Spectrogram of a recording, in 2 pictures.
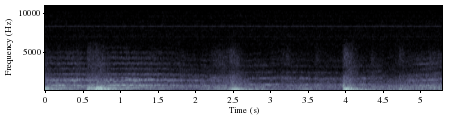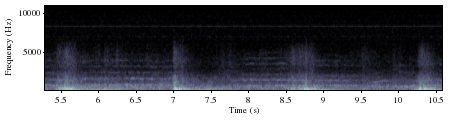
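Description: A processional band playing a slow march, with heavy drum strokes about every second and a half under held notes.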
